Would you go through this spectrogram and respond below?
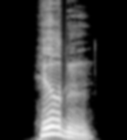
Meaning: plural of Hürde
- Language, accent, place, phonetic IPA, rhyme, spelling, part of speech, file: German, Germany, Berlin, [ˈhʏʁdn̩], -ʏʁdn̩, Hürden, noun, De-Hürden.ogg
